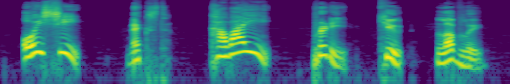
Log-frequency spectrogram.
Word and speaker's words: おいしい: First we have おいしい、 delicious, tasty, おいしい、おいしい、 rising on the second syllable E, falling on the last syllable E. おいしい、 Next, かわいい、 pretty, cute, lovely, かわいい、かわいい、 rising on the second syllable Wa, falling on the last syllable E.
